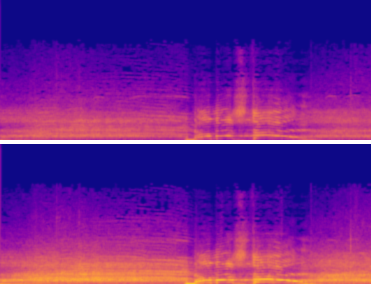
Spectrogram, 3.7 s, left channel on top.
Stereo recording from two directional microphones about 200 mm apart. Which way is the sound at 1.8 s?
5° left (ahead or behind).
